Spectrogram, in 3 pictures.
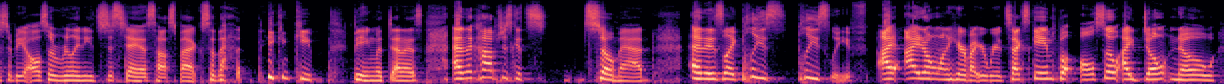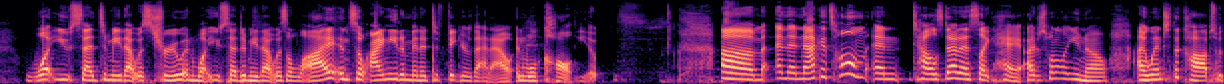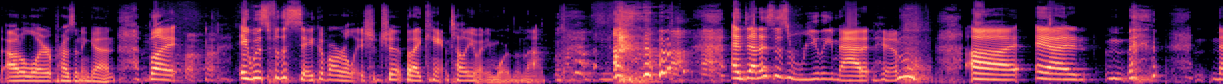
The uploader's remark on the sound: It was Halloween so what were we gonna do, NOT have a live show?! Recorded in front of a live audience at Otherworld Theater in Chicago.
